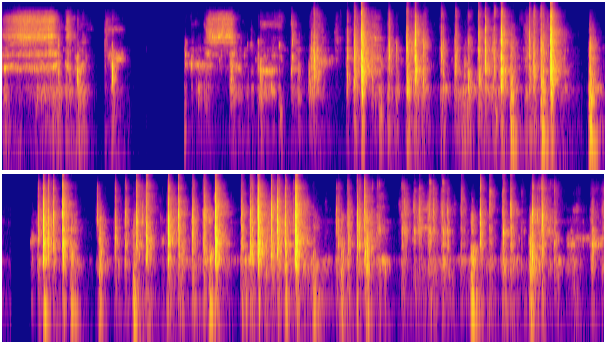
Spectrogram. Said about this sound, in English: I'm just typing this too.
